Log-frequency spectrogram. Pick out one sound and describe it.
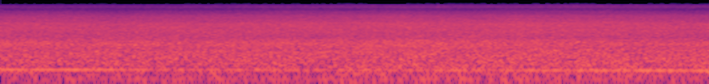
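Waves wash steadily onto a beach nearby.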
